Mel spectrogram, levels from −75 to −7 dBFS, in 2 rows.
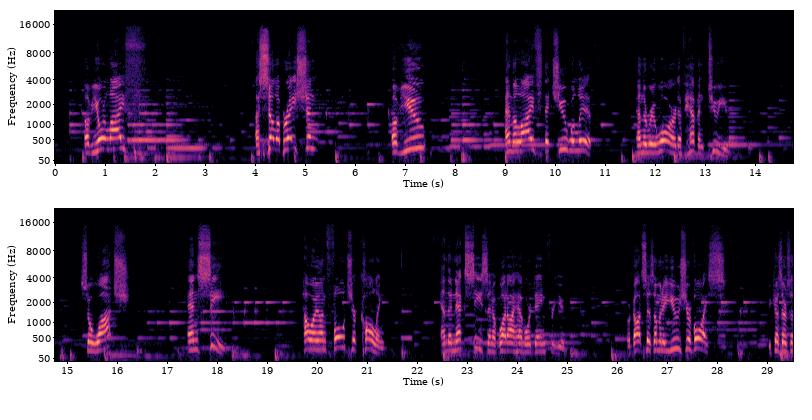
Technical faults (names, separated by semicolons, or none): noise suppressor applied to music or sounds; sound cut by the noise suppressor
